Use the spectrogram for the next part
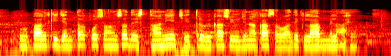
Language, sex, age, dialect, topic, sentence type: Hindi, male, 25-30, Kanauji Braj Bhasha, banking, statement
